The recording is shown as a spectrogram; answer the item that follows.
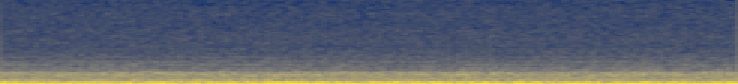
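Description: Steady low rumble of room background noise with a fast, even flutter in it, running unchanged under a pause in speech.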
